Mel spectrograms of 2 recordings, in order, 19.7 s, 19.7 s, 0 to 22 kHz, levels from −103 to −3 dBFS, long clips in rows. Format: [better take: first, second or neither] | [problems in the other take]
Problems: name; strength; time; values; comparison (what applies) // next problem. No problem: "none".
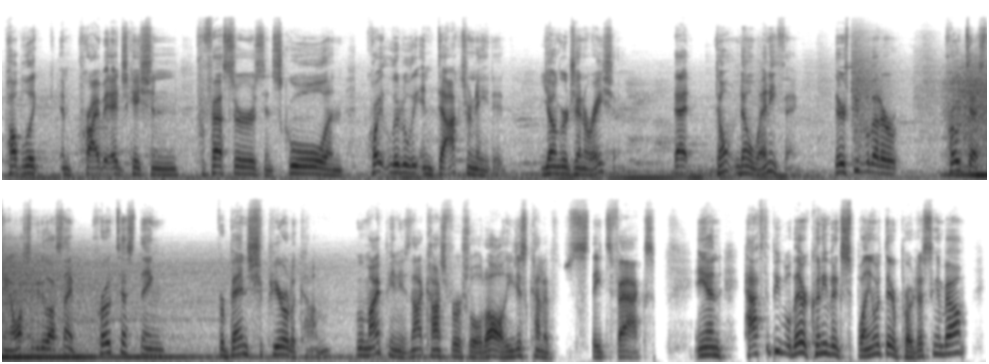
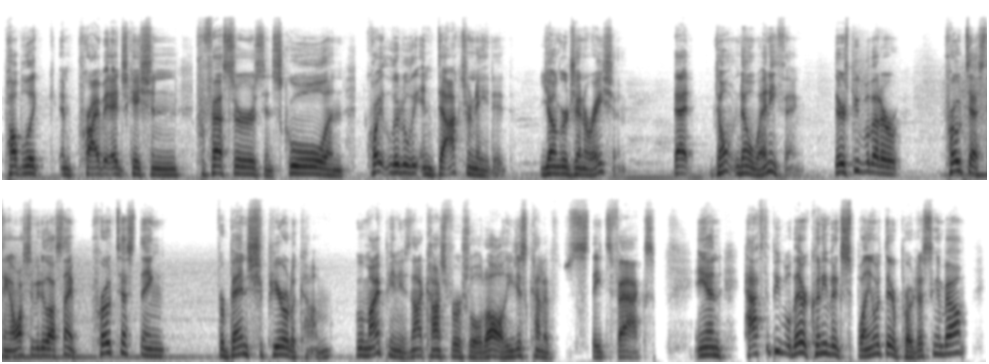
second | traffic noise; loud; until 15 s; 5 dB below the speech; faint in the second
